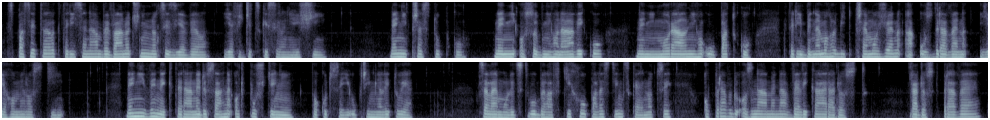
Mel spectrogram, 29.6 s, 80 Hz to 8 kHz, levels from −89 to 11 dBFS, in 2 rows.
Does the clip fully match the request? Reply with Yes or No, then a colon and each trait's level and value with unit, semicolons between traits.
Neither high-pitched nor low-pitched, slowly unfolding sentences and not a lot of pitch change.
Yes: medium, 145 Hz; slow, 105 wpm; narrow, 2.0 semitones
